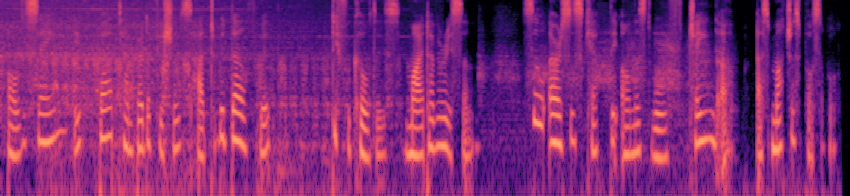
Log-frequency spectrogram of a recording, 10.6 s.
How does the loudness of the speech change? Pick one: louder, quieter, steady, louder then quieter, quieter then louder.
steady.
